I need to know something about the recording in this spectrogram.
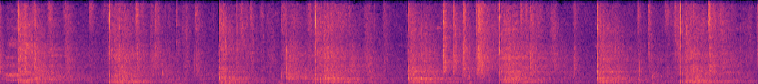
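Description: Tennis balls are struck back and forth with sharp pops that echo through a large hall.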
